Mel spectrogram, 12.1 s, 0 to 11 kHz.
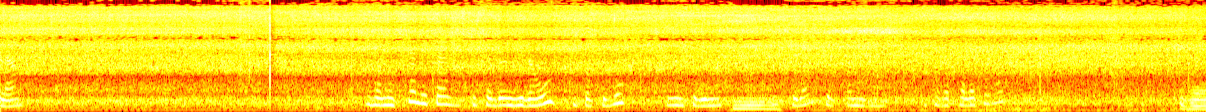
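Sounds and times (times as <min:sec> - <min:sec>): stream running over stones: 0:00.0 - 0:07.3.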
